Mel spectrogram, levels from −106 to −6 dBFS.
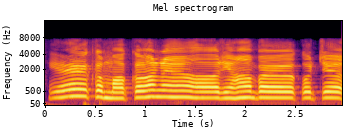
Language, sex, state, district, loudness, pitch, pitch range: Hindi, female, Punjab, Pathankot, -11 LUFS, 235 Hz, 230-260 Hz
